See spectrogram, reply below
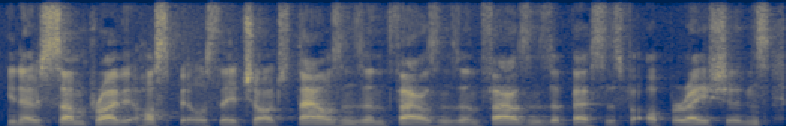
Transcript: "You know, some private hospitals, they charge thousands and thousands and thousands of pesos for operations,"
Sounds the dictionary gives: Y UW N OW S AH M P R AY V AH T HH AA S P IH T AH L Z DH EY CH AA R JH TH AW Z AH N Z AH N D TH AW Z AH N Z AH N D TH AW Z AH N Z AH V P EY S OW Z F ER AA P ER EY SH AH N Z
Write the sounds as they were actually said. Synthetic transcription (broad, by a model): Y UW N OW S AH M P R AY V AH T HH AA S P IH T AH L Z DH EY CH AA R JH TH AW Z AH N Z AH N TH AW Z AH N Z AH N TH AW Z AH N Z AH V B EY S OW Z F ER AA P ER EY SH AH N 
